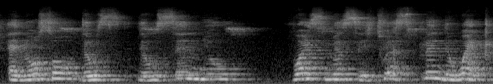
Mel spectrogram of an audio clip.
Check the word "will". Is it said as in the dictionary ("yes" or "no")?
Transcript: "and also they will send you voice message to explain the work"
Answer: no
